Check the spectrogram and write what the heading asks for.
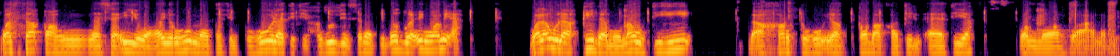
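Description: A man's voice: mid-range voice, dull audio. Man reciting a classical text aloud. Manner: measured recitation, asks polite questions. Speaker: student reading the text aloud. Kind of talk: reading a classical text in a lesson.

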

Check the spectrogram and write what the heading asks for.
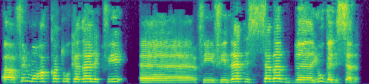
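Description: A man's voice: high-pitched, brisk, faint music behind. A man with an Egyptian accent teaching religious law, reading each line of a classical text aloud, then repeating and explaining it.

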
